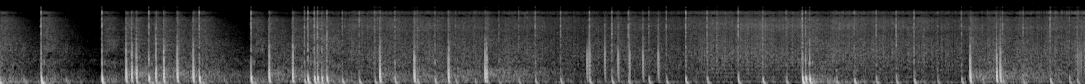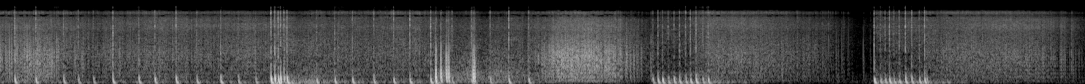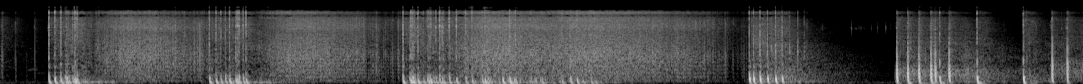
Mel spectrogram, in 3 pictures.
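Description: Consumer firework cake firing: rapid strings of sharp shots and crackling reports with stretches of hissing, broken by a few brief pauses in the second half.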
